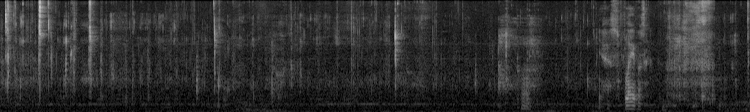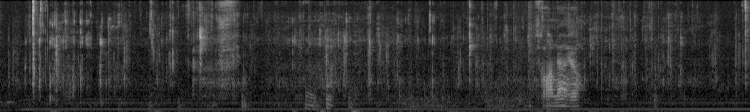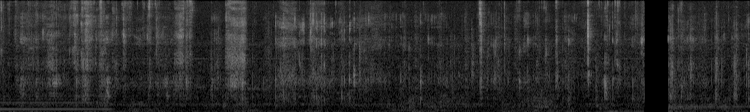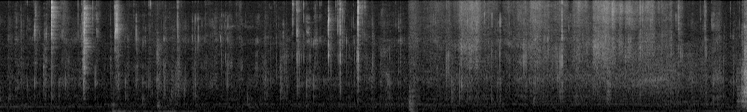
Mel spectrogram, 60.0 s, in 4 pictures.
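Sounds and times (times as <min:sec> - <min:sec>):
close chewing and biting: 0:00.0 - 0:59.9
low hum: 0:04.4 - 0:11.2, 0:12.9 - 0:35.4
wet mouth clicks and smacks: 0:46.0 - 0:47.5.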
